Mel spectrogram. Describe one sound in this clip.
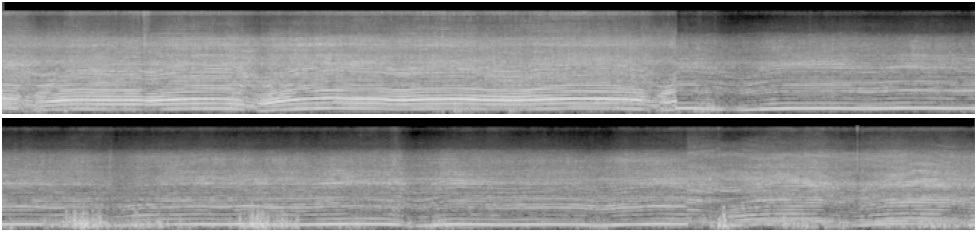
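A string trimmer engine whines loudly close by, revving up and down.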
